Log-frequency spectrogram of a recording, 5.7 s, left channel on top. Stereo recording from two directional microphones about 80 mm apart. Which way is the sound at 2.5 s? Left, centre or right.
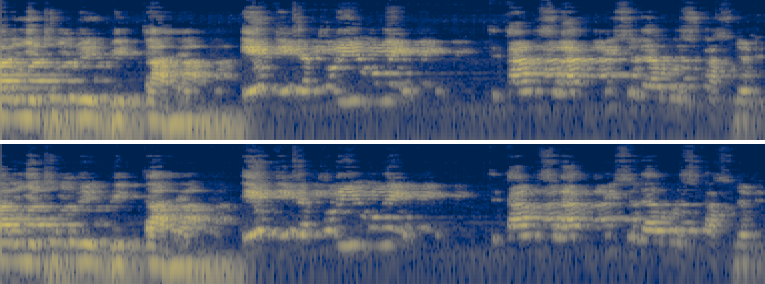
Right.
